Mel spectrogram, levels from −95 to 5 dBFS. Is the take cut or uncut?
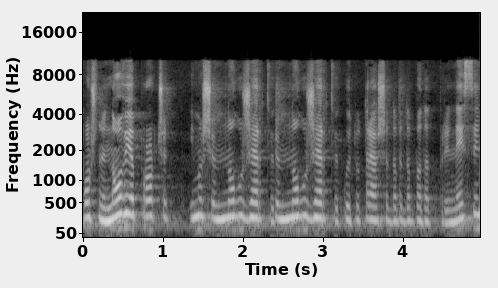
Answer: cut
